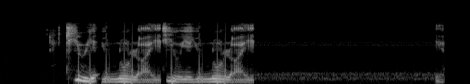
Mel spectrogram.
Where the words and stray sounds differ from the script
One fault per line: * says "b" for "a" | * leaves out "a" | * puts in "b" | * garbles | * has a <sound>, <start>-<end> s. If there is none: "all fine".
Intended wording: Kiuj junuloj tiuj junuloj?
all fine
